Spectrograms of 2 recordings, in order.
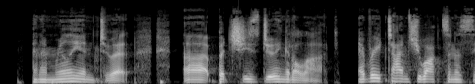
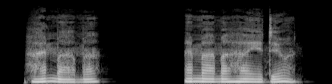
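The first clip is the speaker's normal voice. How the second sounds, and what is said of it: Sultry, sexy voice. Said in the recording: “Garcelle's got that sexy voice. That's a sultry, sexy voice.”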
